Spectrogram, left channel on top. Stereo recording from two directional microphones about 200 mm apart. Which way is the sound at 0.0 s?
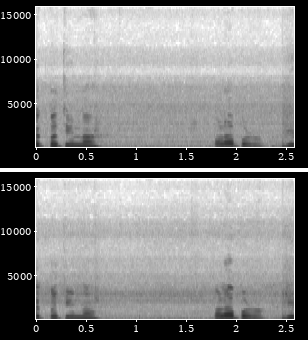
55° left (ahead or behind).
